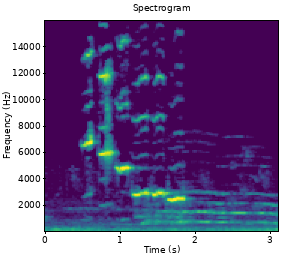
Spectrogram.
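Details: Sirdadu in wild Bali forest, played in the morning to coax a silent caged bird. High whistled notes descend step by step, ending in long, steady, lower whistles that fade out.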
